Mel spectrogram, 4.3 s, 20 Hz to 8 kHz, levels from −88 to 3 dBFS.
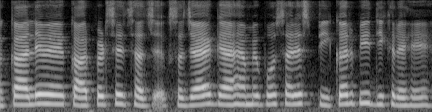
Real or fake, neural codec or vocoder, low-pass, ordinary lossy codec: real; none; none; none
